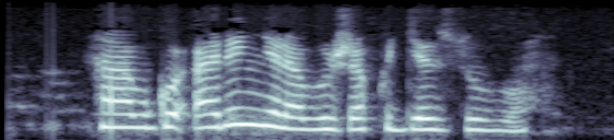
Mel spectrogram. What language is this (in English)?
Kinyarwanda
